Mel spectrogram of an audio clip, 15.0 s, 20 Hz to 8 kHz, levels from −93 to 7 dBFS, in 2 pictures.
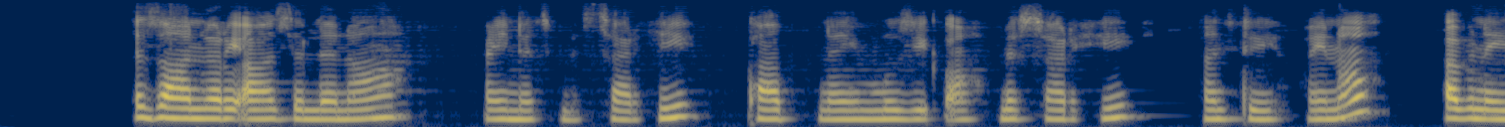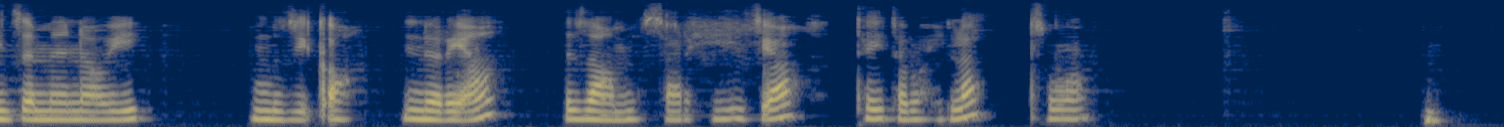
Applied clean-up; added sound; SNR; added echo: neural mask model DeepFilterNet 3.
